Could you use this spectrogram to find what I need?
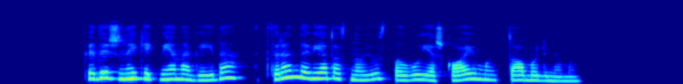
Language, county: Lithuanian, Kaunas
